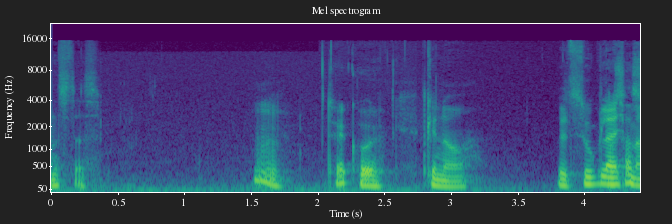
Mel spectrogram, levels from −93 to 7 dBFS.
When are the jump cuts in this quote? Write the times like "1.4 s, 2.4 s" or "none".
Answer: 2.7 s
